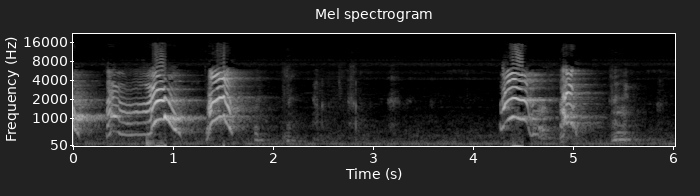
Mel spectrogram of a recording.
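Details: Stella, a Beagle puppy two months old, gives her first barks: two bursts of sharp, high, rising-and-falling yelps, three or four in quick succession, separated by a three-second quiet gap with soft rustles and a faint low hum.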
